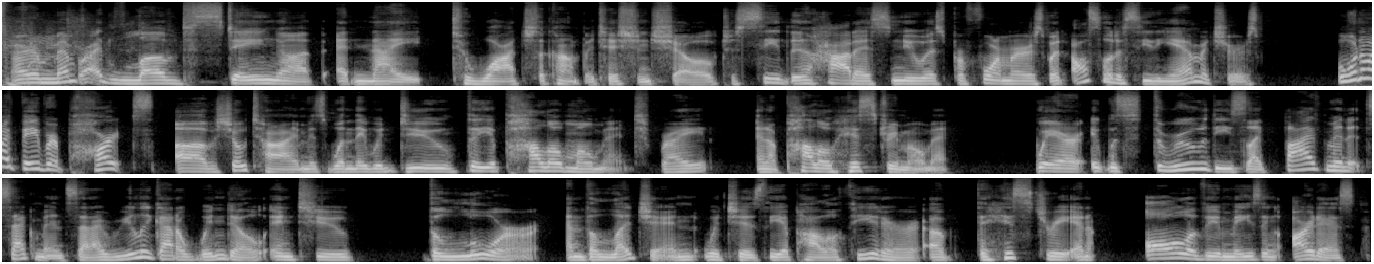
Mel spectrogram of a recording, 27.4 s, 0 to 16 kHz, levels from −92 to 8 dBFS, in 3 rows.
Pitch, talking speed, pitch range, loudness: 135 Hz, 175 wpm, 125-160 Hz, -19 LUFS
